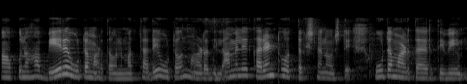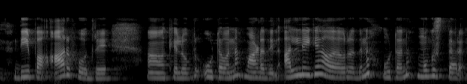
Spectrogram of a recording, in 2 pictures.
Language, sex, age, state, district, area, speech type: Kannada, female, 18-30, Karnataka, Shimoga, rural, spontaneous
